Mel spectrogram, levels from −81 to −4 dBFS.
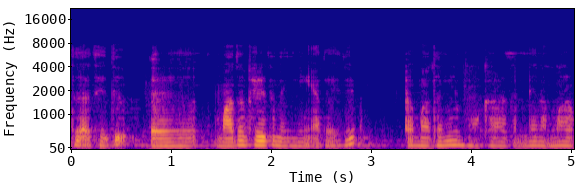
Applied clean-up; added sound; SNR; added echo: neural separator model SepFormer DNS4.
